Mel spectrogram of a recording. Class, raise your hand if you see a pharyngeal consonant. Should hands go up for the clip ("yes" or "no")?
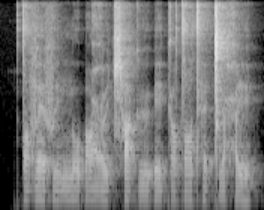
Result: yes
